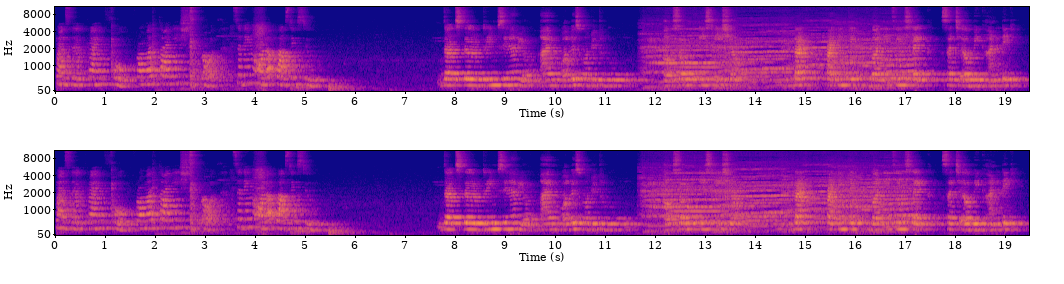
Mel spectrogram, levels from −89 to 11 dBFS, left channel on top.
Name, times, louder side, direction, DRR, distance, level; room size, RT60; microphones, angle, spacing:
voice 1, 0.0-3.2 3.6-5.6, equal, 30° right, -6 dB, 0.7 m, -30 dB
voice 2, 7.6-11.4 11.8-13.7 14.4-15.0 15.4-17.3 17.7-19.2, right 1 dB, 15° left, -7 dB, 0.5 m, -27 dB
sound 1, 11.6-17.2, right 1 dB, 85° right, 0.6 m, -32 dB
2.6 x 2.1 x 2.6 m, 1.5 s
head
